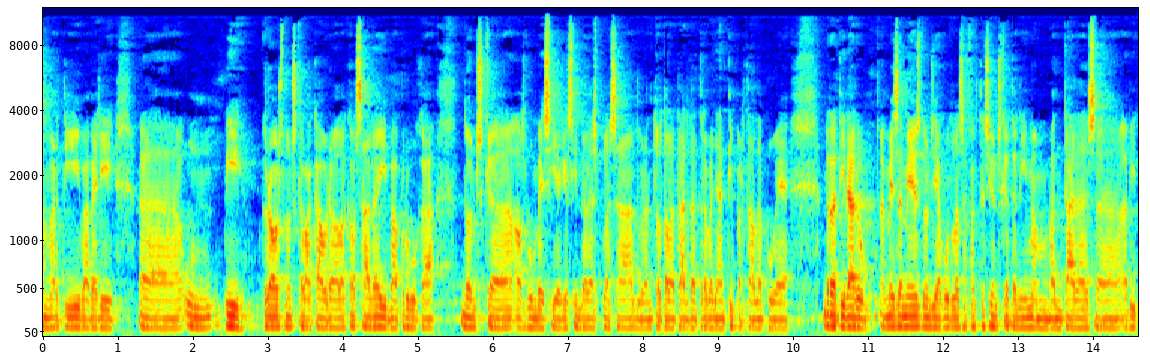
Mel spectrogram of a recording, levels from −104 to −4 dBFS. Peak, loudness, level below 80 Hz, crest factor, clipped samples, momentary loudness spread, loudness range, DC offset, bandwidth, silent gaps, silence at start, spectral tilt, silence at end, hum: 0 dBFS; -23 LUFS; -52 dBFS; 22 dB; under 0.1%; 7 LU; 3 LU; under 0.1%; 11.5 kHz; none; 0 s; -5.5 dB/octave; 0 s; none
